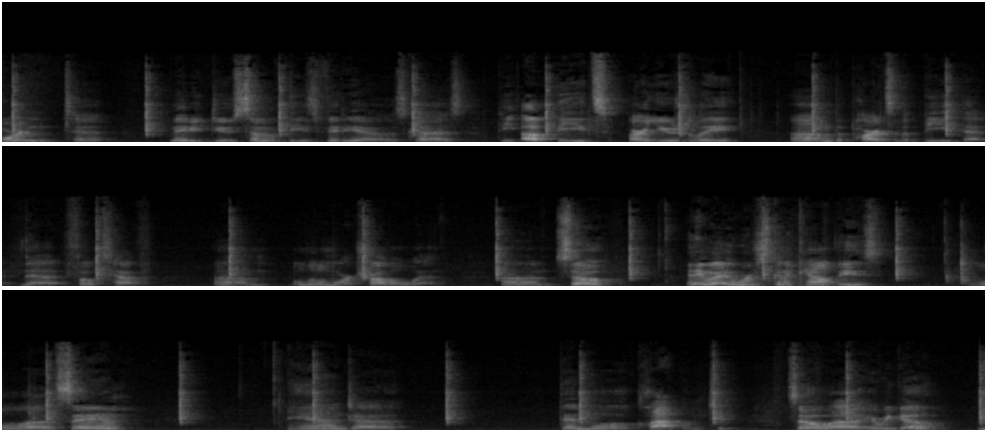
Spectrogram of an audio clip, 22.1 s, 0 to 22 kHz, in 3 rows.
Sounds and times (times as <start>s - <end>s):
Speech: 0.0s - 15.8s, 16.8s - 17.8s, 18.9s - 22.1s.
